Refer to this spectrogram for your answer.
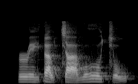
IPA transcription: ɹ e˨˩˦ j ɗ a˨˩ w c aː˨˩˨ v o˧˥ ɣ o˧ c o˨˩˨ w

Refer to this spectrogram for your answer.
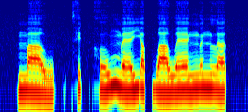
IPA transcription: m aː˨˩ w | t̪ʰ ɪ˨ k̚ h o˨˥ w m ɛː˨˥ j ɐ˧ p̚ w aː˨˧ w ɛː˧ ŋ ɵ˧ n l ɐ˨˥ t̚

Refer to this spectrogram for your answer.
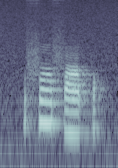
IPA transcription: f o˦ f ɔ˩ p

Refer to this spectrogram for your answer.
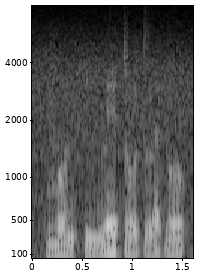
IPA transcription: v oː˧ n h i˨ ŋ l e˦ t oː˨ t l ə˨ ɗ o˦

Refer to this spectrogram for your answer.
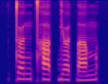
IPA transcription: t̪ ɵ˨ n t̪ʰ ɐ˨ k̚ j ɵ˨ t̚ ɐ˨˧ m

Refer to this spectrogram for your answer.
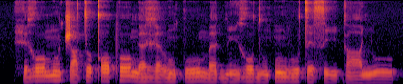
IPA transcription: h ɪ˨ ɣ oː˦ m ũ˦ t͡ʃ a˨ t ʊ˦˨ kʼ ɔ˦ pʰ oː˦ ŋ ɛ˨˦ ɣ ɛ˨ β ũ˨ k uː˨˦ m ɛ˨˦ ɡ͡b ĩ˨ ɣ o˦ d ũ˨ p ũ˦ β u˨˦ t e˨ s iː˨ k aː˨ ɲ uː˨

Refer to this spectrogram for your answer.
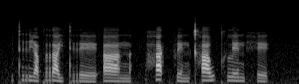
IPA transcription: t r i˨˩ a̯ p r a˨˩ j t r eː˩˦ ʔ a˧ n | h a˦˥ k̚ f e˩˦ n kʰ a˦˥ w kʰ l e˧ n h e˨˩ k̚

